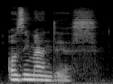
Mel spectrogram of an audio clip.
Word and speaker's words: Ozymandias: Ozymandias.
